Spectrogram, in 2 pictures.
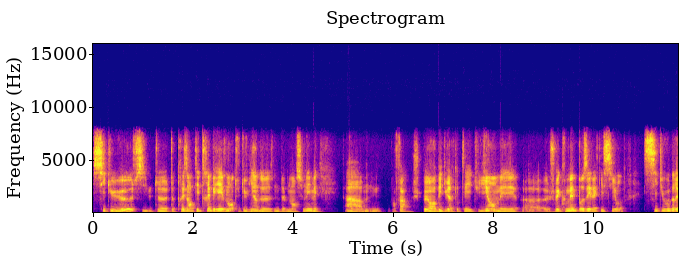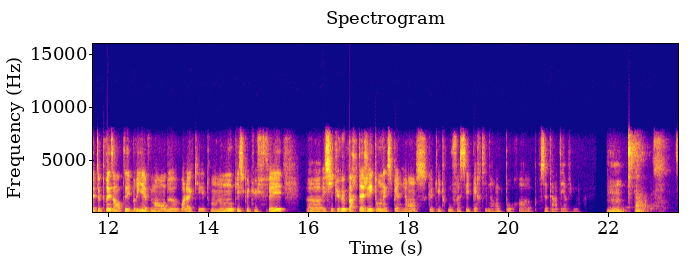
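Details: Adult male speaker; typical speech.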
